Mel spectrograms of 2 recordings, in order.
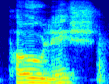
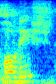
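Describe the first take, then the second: First: The first vowel is a long 'oh' sound. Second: The first vowel is a short 'o' sound. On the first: Coming from Poland. "the adjective" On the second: To make something shiny. "the verb"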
